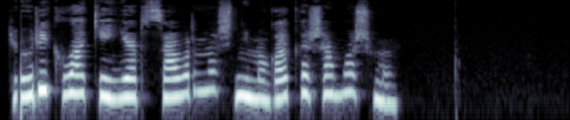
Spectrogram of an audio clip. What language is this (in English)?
Mari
